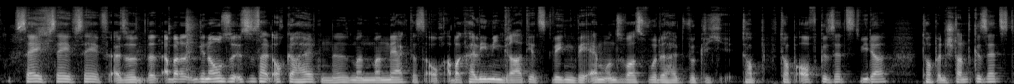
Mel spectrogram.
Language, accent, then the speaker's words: German; Germany; ich komme aus Deutschland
